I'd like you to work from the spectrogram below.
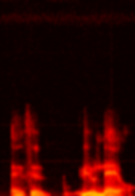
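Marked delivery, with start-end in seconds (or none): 1.2-1.9 put-on high, loud, broken English with slight Dominican accent. Retelling what a shortstop said: Rafael Santana impression, broken accent. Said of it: "he had a little broken accent".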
